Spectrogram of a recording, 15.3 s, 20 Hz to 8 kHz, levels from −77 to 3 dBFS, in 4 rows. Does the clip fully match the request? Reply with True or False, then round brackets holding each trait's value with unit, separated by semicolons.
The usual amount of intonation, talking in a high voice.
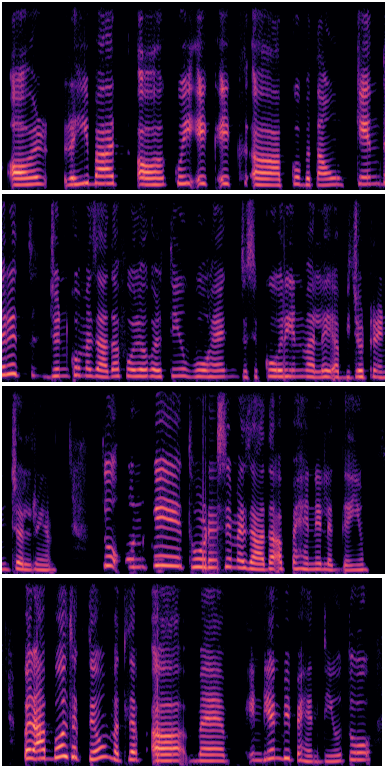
True (3.4 semitones; 275 Hz)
